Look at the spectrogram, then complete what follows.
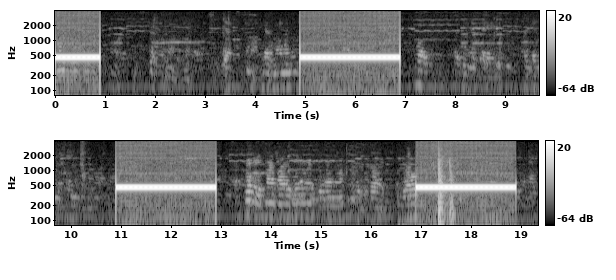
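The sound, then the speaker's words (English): A telephone ringback tone during a call transfer: four steady electronic buzzes, each about two seconds long, repeating every six seconds, with faint background noise in the gaps. “Your call is being transferred. Please hold.”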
